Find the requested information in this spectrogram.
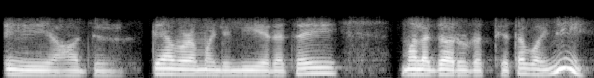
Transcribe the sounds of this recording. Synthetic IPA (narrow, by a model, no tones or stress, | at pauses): eɦʌd͡zurt̪jãbaɽʌmʌjlelieɾʌt͡saĩ | mʌlajd͡zʌɾuɾʌt̪ʰːijot̪ʌbʱʌjne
